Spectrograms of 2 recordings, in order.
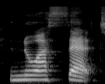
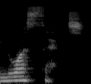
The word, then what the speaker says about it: Noisette: I have my eyes on Le Beige Noisette. I know I pronounced that incorrectly. Noisette.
